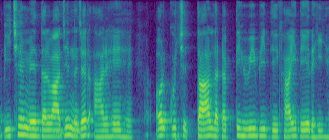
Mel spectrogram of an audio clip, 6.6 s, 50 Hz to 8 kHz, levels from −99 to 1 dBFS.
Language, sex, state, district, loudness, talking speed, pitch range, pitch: Hindi, male, Jharkhand, Ranchi, -18 LUFS, 155 wpm, 130-155 Hz, 140 Hz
